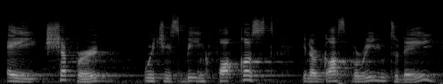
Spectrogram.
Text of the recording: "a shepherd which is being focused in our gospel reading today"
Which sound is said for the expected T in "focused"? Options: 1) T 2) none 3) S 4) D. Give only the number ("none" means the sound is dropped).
1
